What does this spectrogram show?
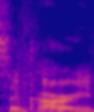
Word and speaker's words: Sha'Carri: I forgot how to pronounce her name. I'm pretty sure it's Sakari though.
